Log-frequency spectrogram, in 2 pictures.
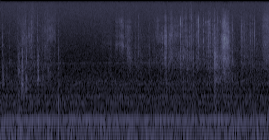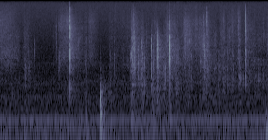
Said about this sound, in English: Turning pages, folks.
